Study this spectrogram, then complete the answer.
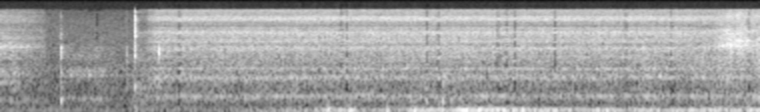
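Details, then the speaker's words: AO Smith water heater low-NOx burner after pilot assembly repair (spark wire chewed by rats): faint click at ignition, then a soft, low flame roar that builds and holds steady; burner lit and running normally. "you go buddy that's the sound of success right there nice nice warm fire and you can hear so this is the the low nox burner"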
